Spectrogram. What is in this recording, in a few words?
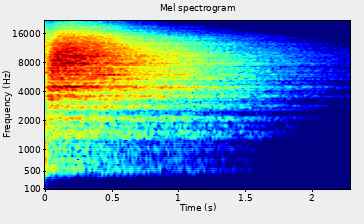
CRASH, HR-16 Drum Mashines; EdgeSounds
